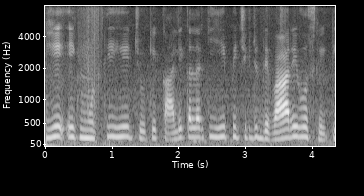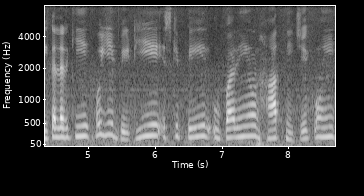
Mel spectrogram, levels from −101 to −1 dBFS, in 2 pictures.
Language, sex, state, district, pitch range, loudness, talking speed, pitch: Hindi, female, Bihar, Saran, 180-210 Hz, -21 LUFS, 225 wpm, 200 Hz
